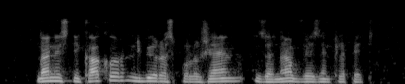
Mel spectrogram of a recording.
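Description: From start to finish, overdone noise removal affects the speech. The noise reduction was set too strong. It pulls individual frequency bands down whenever they sit near the noise level. Quiet parts of the voice vanish with them. Gaps fall to near silence with twinkling specks.

Opus voice compression runs throughout as well, in its SILK speech mode. Nothing sounds above about 8.7 kHz, pointing to a wideband setting. The heavy damage fits a bitrate around 10 kbps. The excitation is coded coarsely, so the voice turns muffled, hoarse and slightly robotic.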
